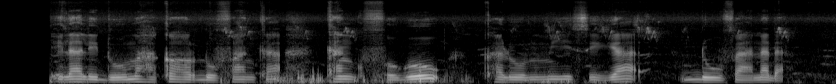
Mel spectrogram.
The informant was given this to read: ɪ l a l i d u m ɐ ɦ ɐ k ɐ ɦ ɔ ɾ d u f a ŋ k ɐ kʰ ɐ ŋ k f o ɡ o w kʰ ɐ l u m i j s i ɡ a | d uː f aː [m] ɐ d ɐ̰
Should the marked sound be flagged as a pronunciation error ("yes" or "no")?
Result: yes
